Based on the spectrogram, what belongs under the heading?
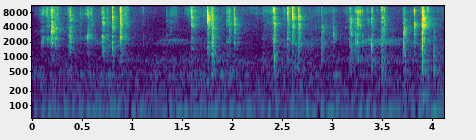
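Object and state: Cardboard box.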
